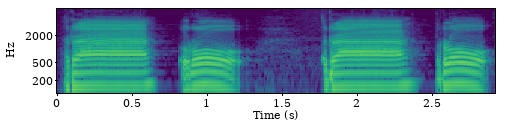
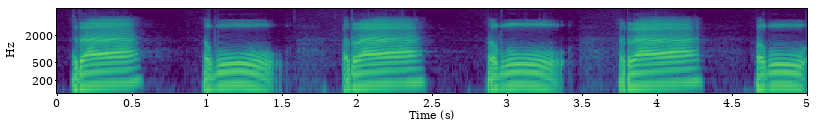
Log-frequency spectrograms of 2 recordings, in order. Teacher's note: dia vokalnya o pangkal lidahnya naik tapi lihat nampak depan bibir kita sama saja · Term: vokal o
